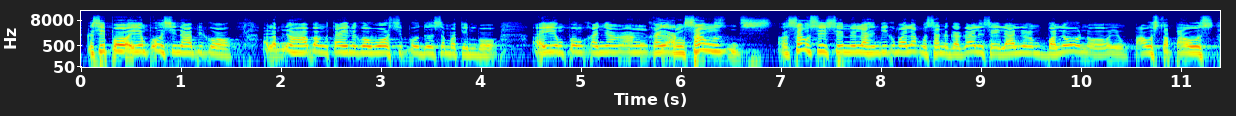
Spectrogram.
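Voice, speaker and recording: Filipino male pastor, very high and gravelly voice, preaching in a reverberant hall, punctuates his sermon with calls to the room. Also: steady tone, brisk.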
